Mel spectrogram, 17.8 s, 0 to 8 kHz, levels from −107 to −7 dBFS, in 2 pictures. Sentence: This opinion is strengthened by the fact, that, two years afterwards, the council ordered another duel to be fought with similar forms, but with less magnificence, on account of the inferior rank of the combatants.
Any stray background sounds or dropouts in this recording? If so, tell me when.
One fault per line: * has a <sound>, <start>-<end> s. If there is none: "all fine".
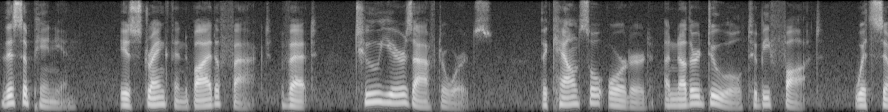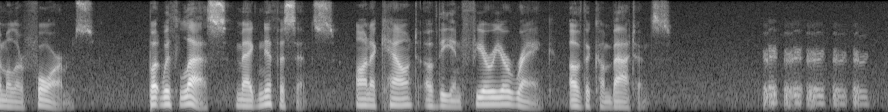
* has a laugh, 16.5-17.6 s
